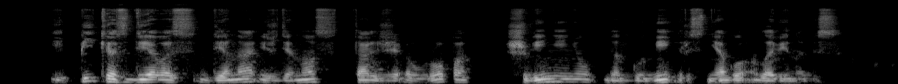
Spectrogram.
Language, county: Lithuanian, Vilnius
